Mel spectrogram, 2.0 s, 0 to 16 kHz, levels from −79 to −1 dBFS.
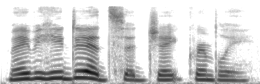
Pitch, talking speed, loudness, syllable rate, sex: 220 Hz, 185 wpm, -19 LUFS, 4.3 syllables/s, female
